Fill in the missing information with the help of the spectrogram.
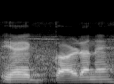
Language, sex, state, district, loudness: Hindi, male, Uttar Pradesh, Ghazipur, -16 LUFS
